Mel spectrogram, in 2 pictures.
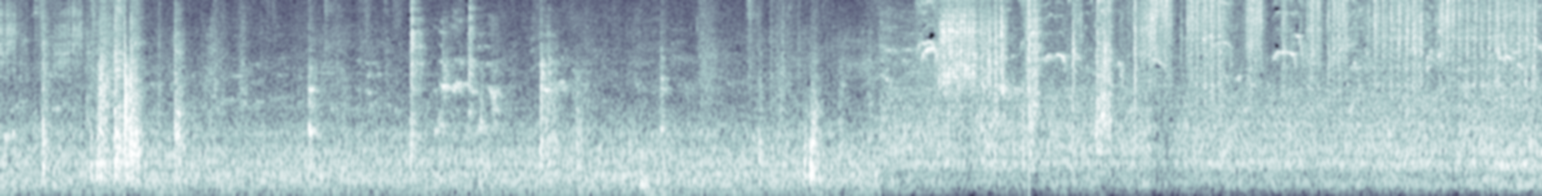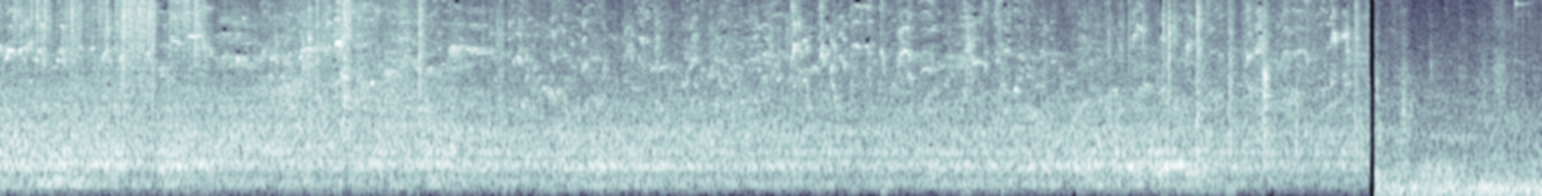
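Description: Sandpaper rubbed by hand over a small wooden part in quick, scratchy strokes, starting about nine seconds in and stopping abruptly near the end. Before that, a few light clicks and knocks of handling.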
